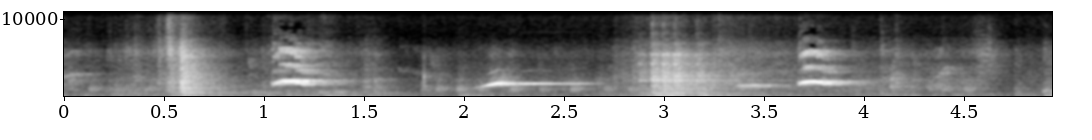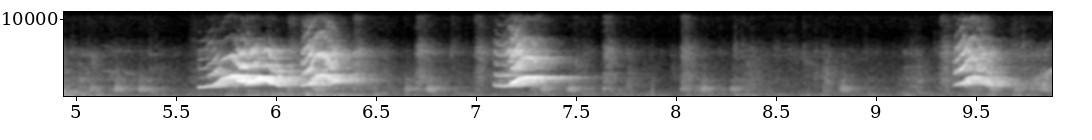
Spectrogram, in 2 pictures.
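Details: Mating song of a cockatiel mixing clear whistled notes, one sliding upward, with harsher broadband chirps and scratchy sounds, spaced irregularly over about ten seconds.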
